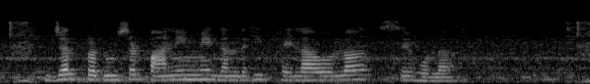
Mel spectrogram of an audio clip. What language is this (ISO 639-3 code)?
bho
